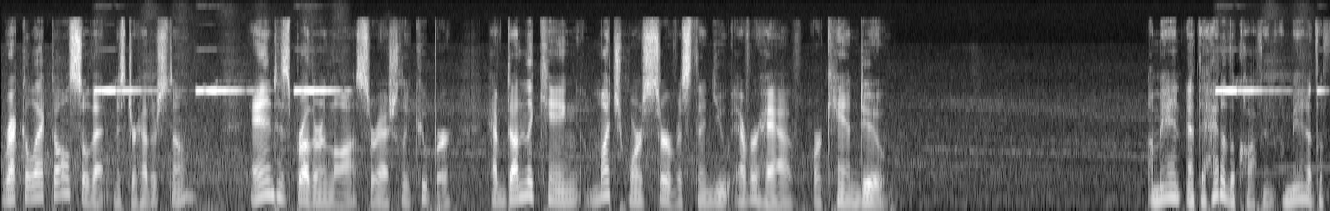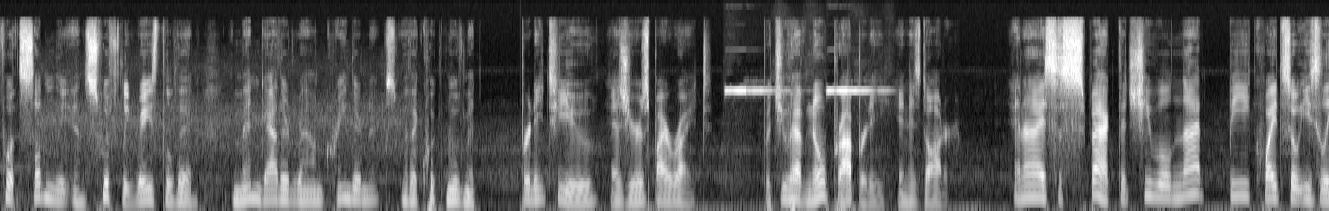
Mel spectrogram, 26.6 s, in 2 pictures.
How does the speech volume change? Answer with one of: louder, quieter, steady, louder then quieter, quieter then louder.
steady.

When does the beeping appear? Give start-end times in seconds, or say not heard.
0.9-3.5, 12.2-13.2, 20.5-22.2.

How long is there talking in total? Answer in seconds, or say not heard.
24 s.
